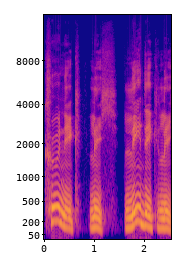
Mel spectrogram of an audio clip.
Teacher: ig is realized as an exclusive k sound namely when the ig is followed instantly by the syllable li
